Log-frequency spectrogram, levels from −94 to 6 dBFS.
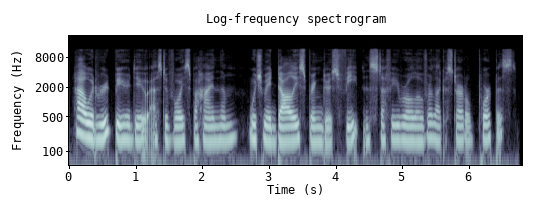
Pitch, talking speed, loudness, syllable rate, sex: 170 Hz, 220 wpm, -20 LUFS, 5.5 syllables/s, female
